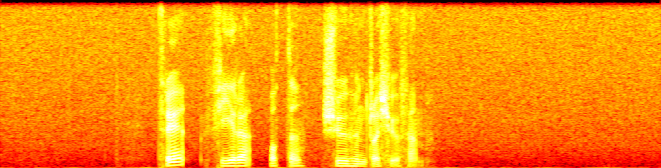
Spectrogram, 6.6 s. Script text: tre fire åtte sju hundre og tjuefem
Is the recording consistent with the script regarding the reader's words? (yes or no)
yes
